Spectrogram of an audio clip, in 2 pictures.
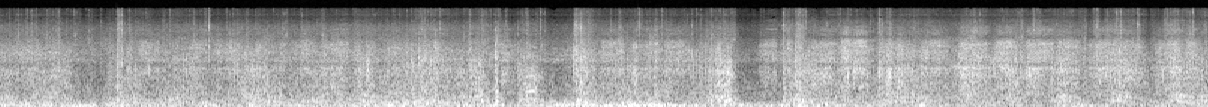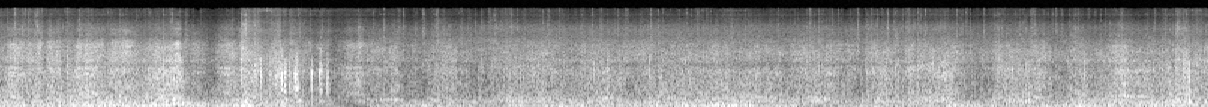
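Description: Wind buffeting a camera microphone, with the rumble of a hardtail mountain bike rolling fast over a dirt trail and occasional sharp knocks. The noise drops briefly about twenty seconds in.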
